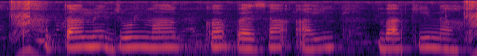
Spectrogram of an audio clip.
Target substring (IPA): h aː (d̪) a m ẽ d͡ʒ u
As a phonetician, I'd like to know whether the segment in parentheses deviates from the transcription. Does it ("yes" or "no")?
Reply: yes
